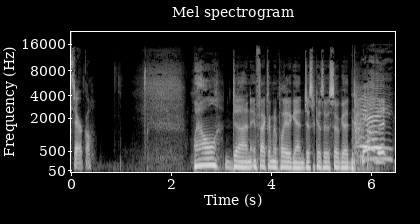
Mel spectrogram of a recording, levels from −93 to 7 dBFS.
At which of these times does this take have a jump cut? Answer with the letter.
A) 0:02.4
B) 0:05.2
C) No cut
C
